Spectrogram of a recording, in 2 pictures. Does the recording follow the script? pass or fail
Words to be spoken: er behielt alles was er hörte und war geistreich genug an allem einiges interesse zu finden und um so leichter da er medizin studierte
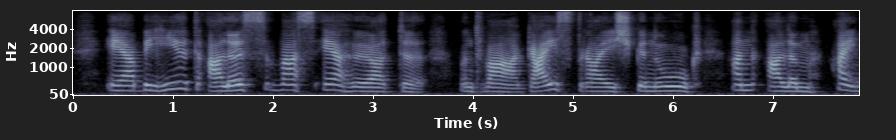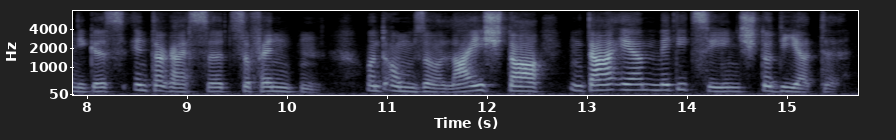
pass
